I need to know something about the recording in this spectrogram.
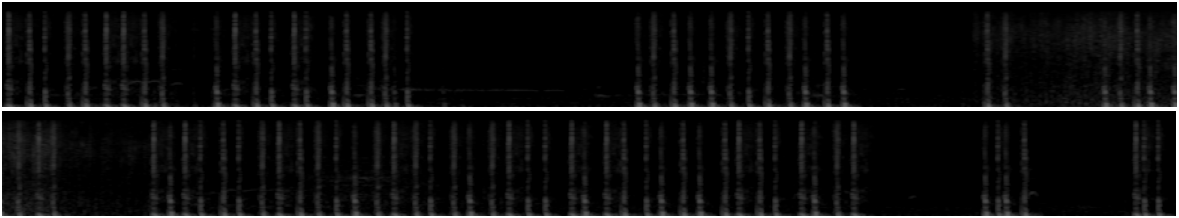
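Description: Quick footsteps patter on hard ground in short bursts.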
